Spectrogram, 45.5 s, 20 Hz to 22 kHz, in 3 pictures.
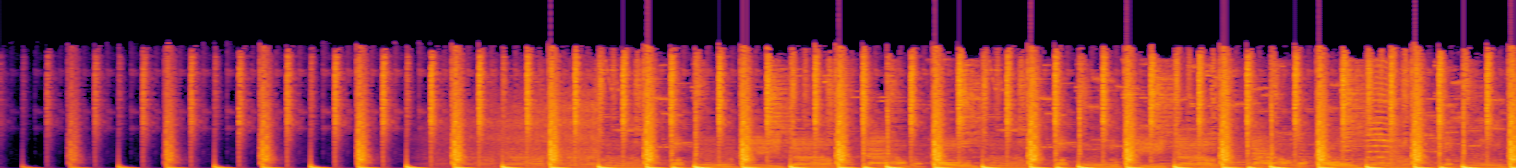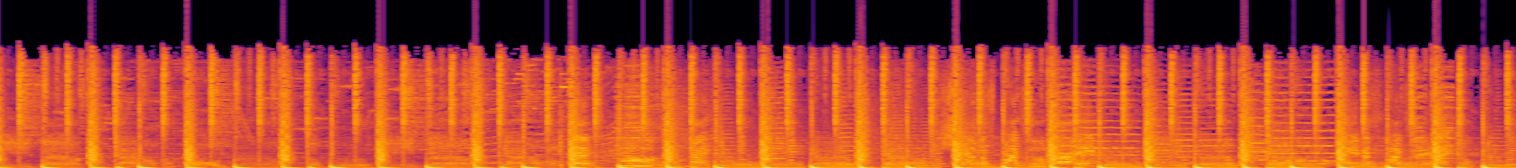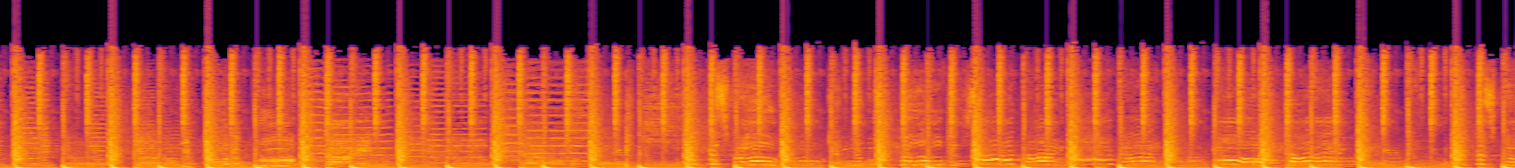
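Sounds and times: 
house drum loop at 125 BPM: 0:00.0 - 0:45.4.

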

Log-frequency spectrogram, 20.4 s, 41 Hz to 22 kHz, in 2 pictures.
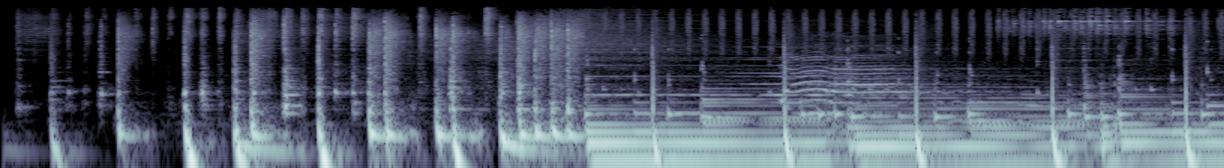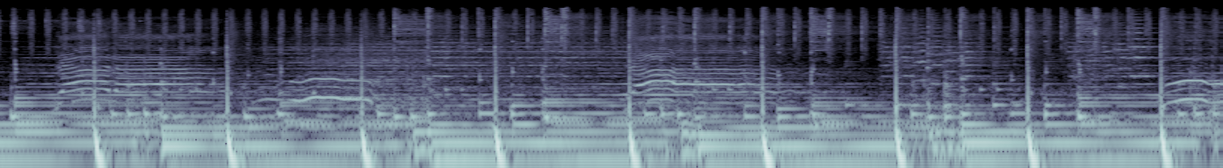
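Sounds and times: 
1980s drum machine beat: 0:00.1 - 0:05.8, 0:06.5 - 0:12.5, 0:13.2 - 0:20.3.

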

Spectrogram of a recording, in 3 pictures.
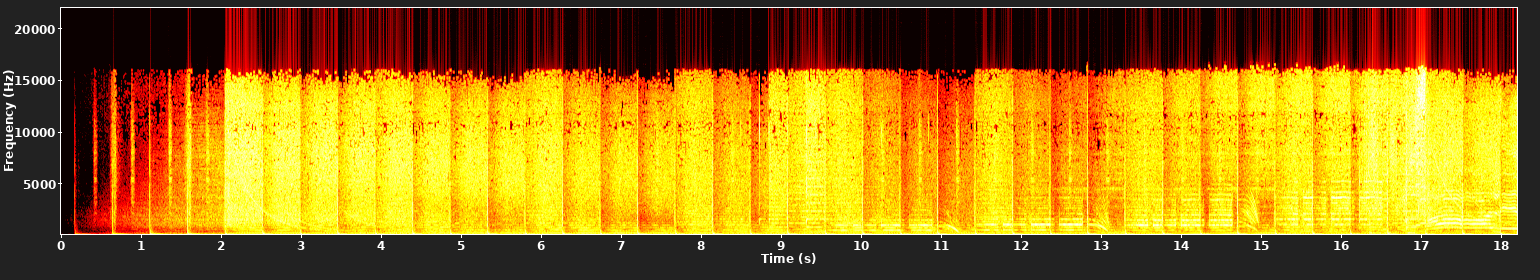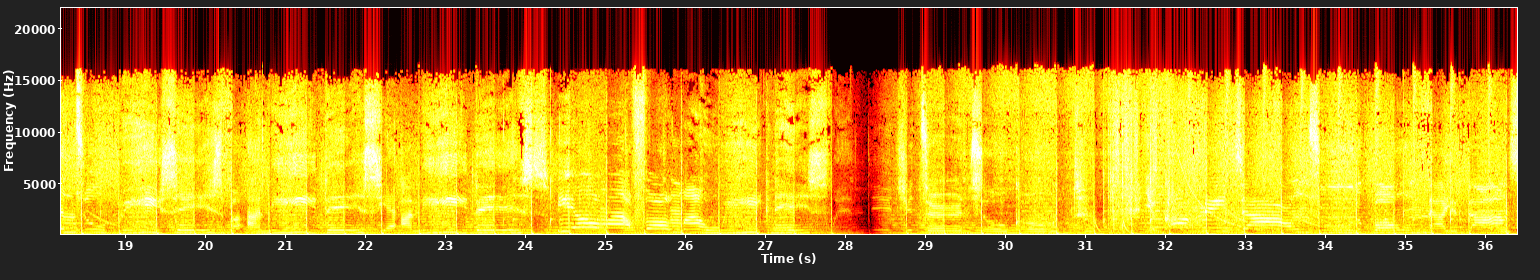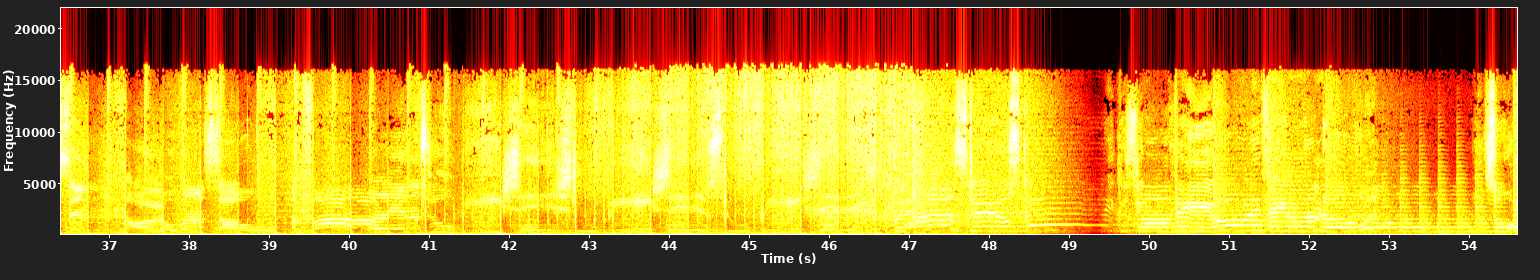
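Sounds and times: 
music loop at 128 bpm: 0:00.4 - 0:54.6.

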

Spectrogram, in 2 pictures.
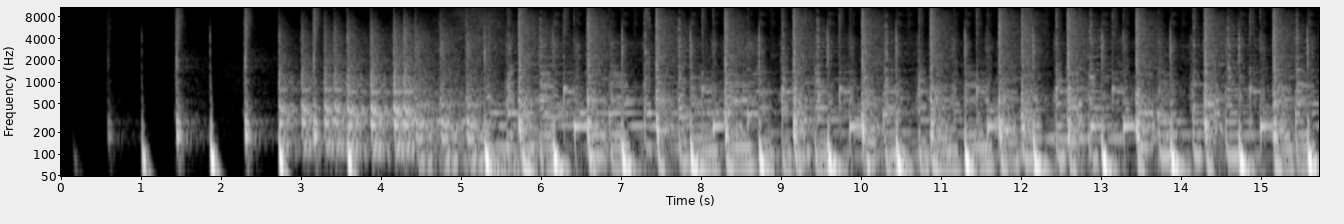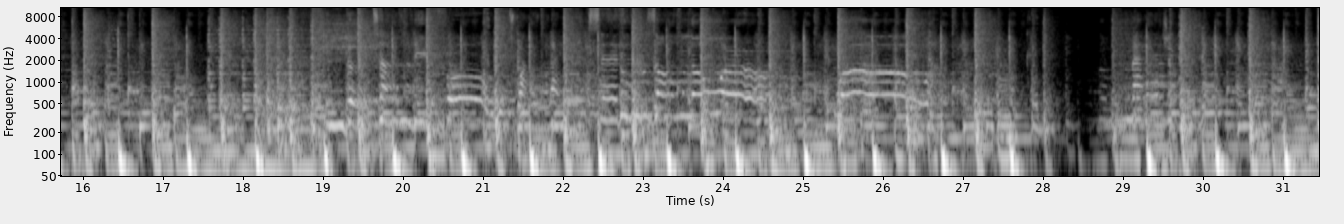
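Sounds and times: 
80s Redrum drum machine beat at 140 bpm: 0:00.2 - 0:28.3, 0:29.0 - 0:31.4.

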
